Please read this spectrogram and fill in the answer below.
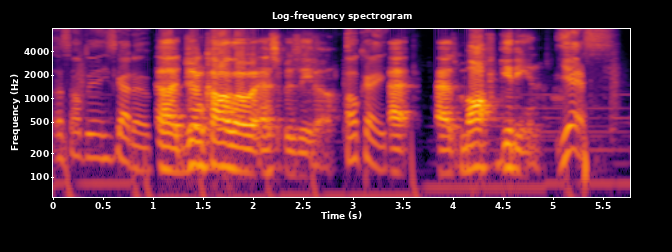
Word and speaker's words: Giancarlo Esposito: It's Carlos Esposito or something. He's got a Giancarlo Esposito.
